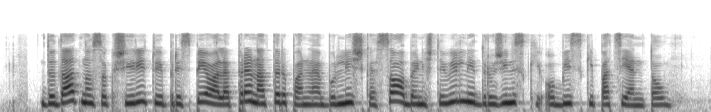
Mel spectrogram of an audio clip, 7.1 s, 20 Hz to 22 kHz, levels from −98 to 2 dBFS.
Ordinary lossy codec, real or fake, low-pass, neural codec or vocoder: none; real; 7.2 kHz; none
